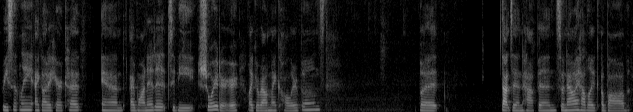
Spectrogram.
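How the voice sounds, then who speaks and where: A young woman with a slightly hoarse voice, chatting casually and playfully as she livestreams a game. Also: medium pitch, fairly even intonation, very slow, long pauses, a little mellow. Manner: playful, rambling. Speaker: VTuber streamer.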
